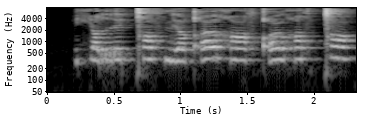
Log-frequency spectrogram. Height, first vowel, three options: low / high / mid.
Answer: low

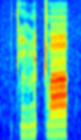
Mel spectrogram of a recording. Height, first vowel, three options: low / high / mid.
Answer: high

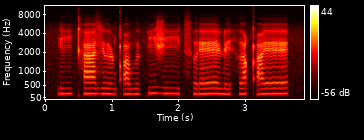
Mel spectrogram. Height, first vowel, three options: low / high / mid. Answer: high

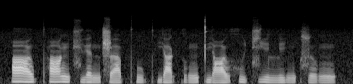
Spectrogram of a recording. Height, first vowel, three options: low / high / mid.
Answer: low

